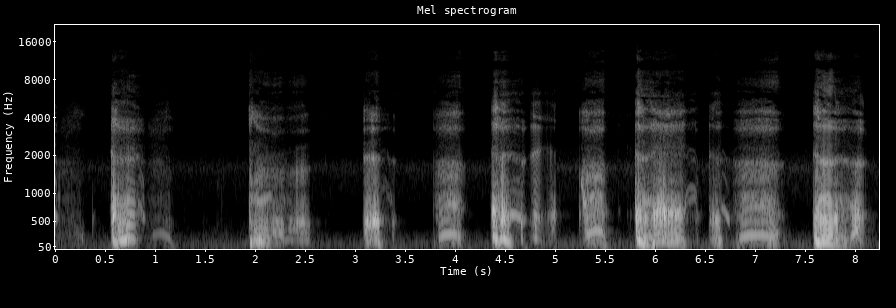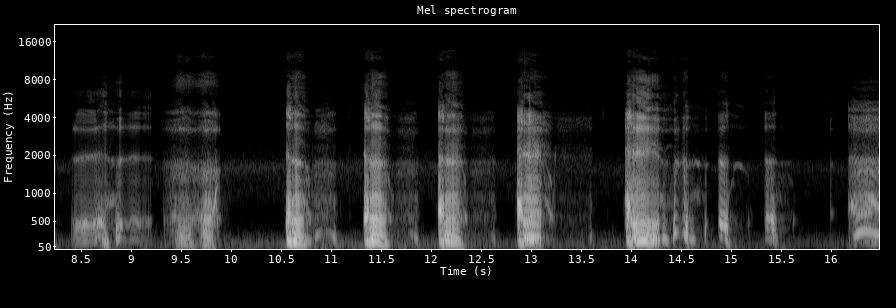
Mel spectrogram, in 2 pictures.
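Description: Repeated short coughs and throat-clearing bursts with brief gasping breaths between them, fitting coughing with shortness of breath.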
